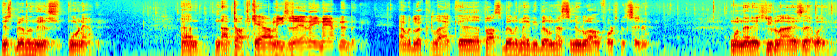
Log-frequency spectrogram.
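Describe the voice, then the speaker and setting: Long, frequent pauses break up speech delivered at a fairly quick pace with ordinary pitch variation, alongside audible room echo and noticeable background noise. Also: man, fairly low pitch for a man. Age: 60s. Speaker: city commissioner. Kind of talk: public meeting discussion.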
